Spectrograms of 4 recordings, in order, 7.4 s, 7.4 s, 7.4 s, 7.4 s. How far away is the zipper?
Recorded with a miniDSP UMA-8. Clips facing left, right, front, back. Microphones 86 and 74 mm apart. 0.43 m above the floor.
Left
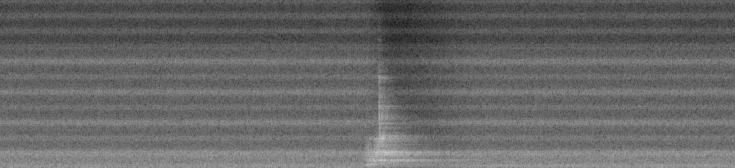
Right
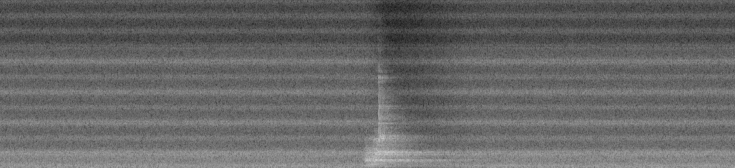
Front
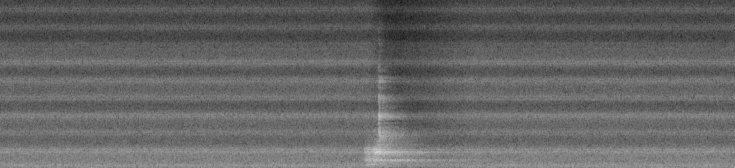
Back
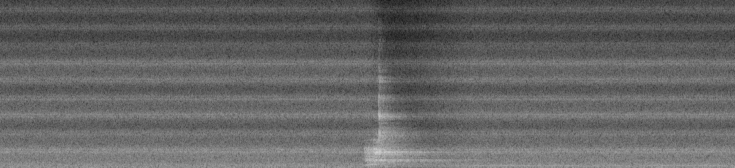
About 5 m.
